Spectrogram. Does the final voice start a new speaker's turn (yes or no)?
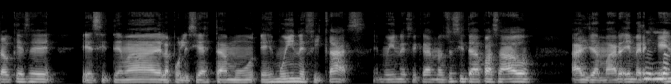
yes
